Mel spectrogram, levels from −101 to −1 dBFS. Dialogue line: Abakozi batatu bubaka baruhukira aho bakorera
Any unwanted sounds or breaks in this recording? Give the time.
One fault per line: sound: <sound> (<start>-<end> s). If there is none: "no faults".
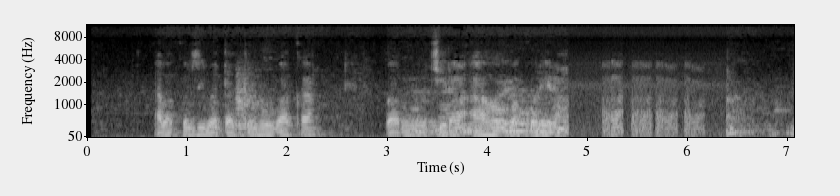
sound: laugh (5.1-6.2 s)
